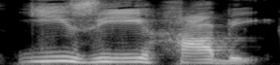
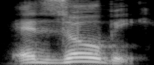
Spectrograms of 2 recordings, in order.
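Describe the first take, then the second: First: It is said like the words easy hobby. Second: It is said as one word, edzobi. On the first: This is the common reading of the spelling. The speaker calls it wrong. "Everybody's pronouncing this company's name as Easy Hobby" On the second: This is how the company itself says it. The speaker calls it right. "it's pronounced Edzobi"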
